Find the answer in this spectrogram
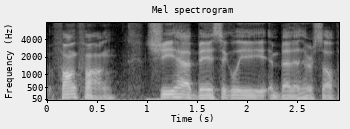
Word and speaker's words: Fang Fang: comes to i believe her name is fang fang and uh or christine thing i think that's fun sorry i apologize we had china uncensored on the show and so we got the correct pronunciation oh it's just not sounding so nice nice um so fong fong she had basically embedded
